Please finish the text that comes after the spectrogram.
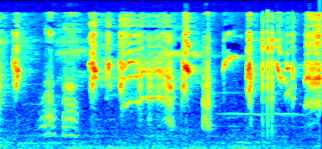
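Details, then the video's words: Noisy Javan myna song, others said to answer: short squawks, a drawn-out grating screech with a falling whistled overtone, then quick chattering clicks and a rising whistle. "Jalak Kebo gacor Tak Kenal Waktu Bikin Ribut Burung Lain Ikut Bunyi"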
